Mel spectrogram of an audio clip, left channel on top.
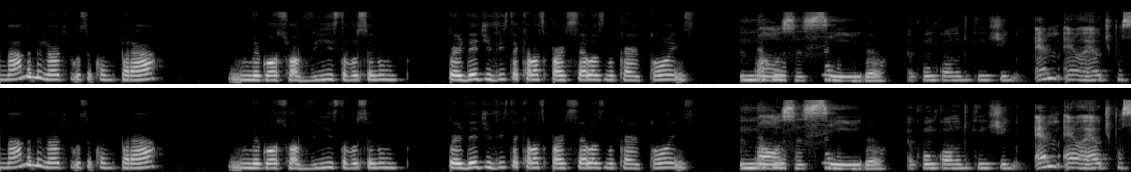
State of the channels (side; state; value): both; normal; correlation 0.88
